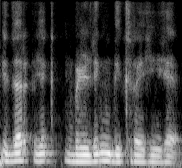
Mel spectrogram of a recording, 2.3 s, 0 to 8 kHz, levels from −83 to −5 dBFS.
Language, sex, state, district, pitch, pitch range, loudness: Hindi, female, Telangana, Hyderabad, 130 Hz, 120-135 Hz, -15 LUFS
